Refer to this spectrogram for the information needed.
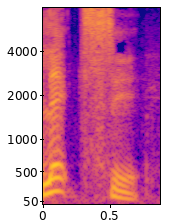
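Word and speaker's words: Lecce: Y cuando es doble C, ellos entonces hacen con el leche. Pero bueno, no soy italiano. – No, yo creo que se pronuncia como CH. – Leche. – No. Leche. Así. – El leche. Sí, pero con acento italiano.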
